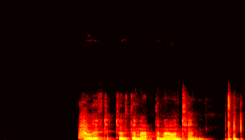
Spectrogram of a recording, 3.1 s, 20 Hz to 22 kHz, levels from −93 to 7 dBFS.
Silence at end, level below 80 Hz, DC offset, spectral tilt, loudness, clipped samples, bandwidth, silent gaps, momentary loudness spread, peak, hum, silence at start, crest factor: 0.1 s; -66 dBFS; under 0.1%; -7 dB/octave; -23 LUFS; under 0.1%; 7.6 kHz; none; 9 LU; -8 dBFS; none; 1 s; 16 dB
